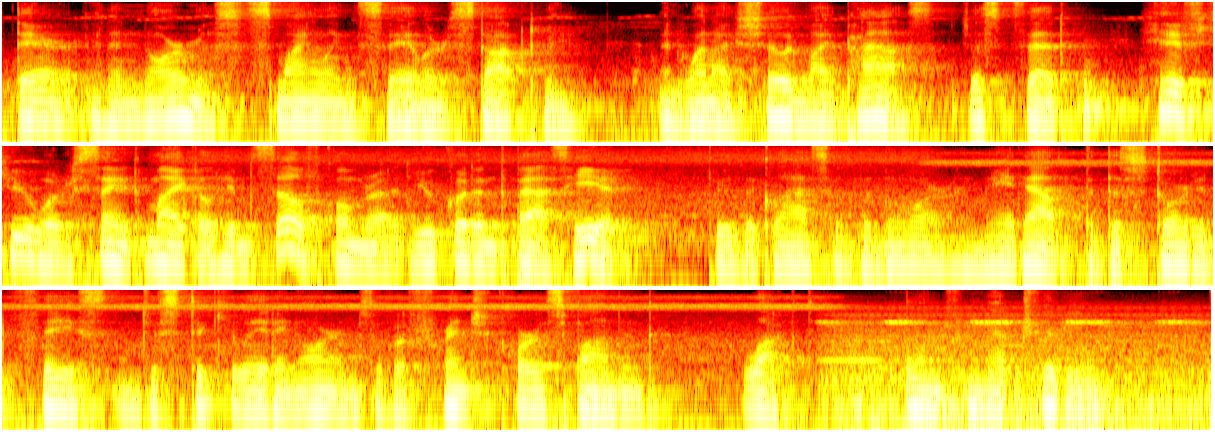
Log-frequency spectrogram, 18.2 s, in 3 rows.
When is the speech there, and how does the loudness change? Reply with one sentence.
You can hear the speech from 0.0 to 18.1 s, at a steady volume.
